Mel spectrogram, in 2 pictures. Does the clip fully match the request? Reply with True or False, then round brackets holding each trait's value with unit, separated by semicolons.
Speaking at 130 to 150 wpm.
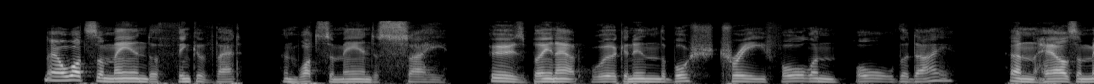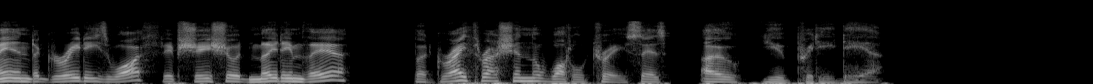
True (145 wpm)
